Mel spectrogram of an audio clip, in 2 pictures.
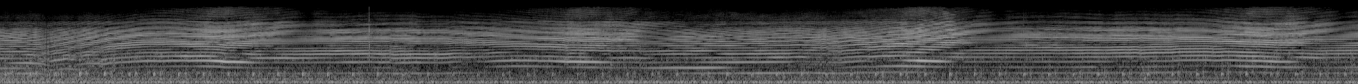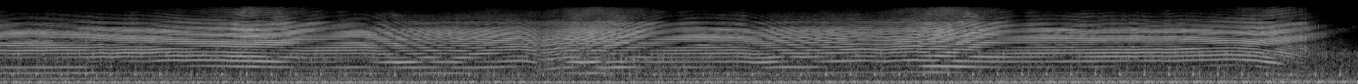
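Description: A small model airplane engine whines high overhead, its pitch rising and falling as it passes back and forth.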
